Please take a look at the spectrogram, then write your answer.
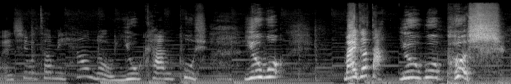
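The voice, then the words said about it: Put-on Nigerian accent. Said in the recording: “In the Nigerian accent.”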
